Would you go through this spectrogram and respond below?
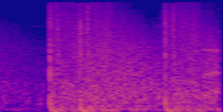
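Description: Musket fire in the War of Rights Civil War game: three sharp, close gunshot cracks in quick succession, each followed by a rumbling tail as a distant volley continues beneath.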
